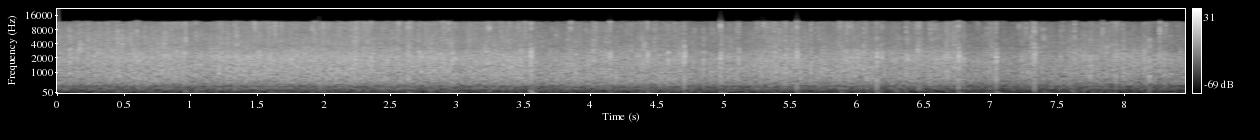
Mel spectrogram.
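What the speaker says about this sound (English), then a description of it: "So let's give him another round of applause." Sustained audience applause fills the room at an executive speaking event, steady dense clapping from a crowd with no pauses throughout.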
